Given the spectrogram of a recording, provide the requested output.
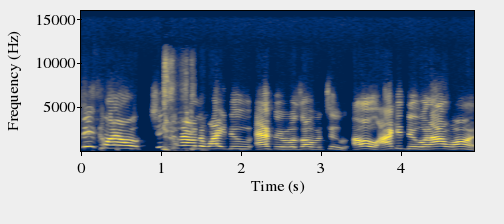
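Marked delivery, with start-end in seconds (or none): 3.4-4.9 stern scolding woman's voice.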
